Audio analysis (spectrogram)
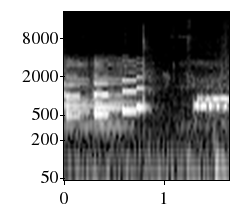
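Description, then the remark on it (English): A home telephone rings with a quick burst of bright, buzzy electronic tones, a brief pause, then a steady held tone. It sounds clear, with no voices. “And so this is why I don't like a phone in my house, because it interrupts.”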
